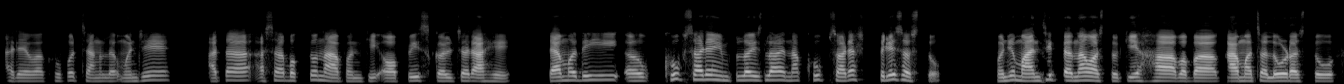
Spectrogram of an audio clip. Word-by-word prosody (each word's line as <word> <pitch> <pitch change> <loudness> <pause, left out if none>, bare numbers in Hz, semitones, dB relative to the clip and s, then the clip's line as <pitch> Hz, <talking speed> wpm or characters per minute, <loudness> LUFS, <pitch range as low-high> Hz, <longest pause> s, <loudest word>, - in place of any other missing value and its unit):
अरे 155 0 -6
वाह! 150 0 -6
खूपच 175 +3 -10
चांगलं 155 -1 -6
म्हणजे 185 +7 -6 0.4
आता 150 +6 -3 0.3
असा 180 +3 -3
बघतो 180 +4 -6
ना, 200 - 0
आपण 150 -1 -5
की 155 - -7
ऑफिस 150 +4 -4
कल्चर 160 +1 -3
आहे. 150 -2 +2 0.4
त्यामध्ये 195 +5 0
अ, 170 0 -1 0.3
खूप 235 0 -4
साऱ्या 220 0 +3
एम्प्लॉइजला 200 0 -1
आहे 205 0 +2
ना, 185 0 -4
खूप 210 0 -10
साऱ्या 180 +4 +2
स्ट्रेस 220 +1 -2
असतो. 190 -4 -3 0.6
म्हणजे 170 +5 -1
मानसिक 175 +4 +4
तणाव 185 +1 +5
असतो. 170 -1 -6
की 165 - +1
हा 165 -1 +5
बाबा 155 -1 +4
कामाचा 160 +1 +4
लोड 165 0 +4
असतो. 155 0 -1
170 Hz, 155 wpm, -26 LUFS, 155-195 Hz, 0.6 s, तणाव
